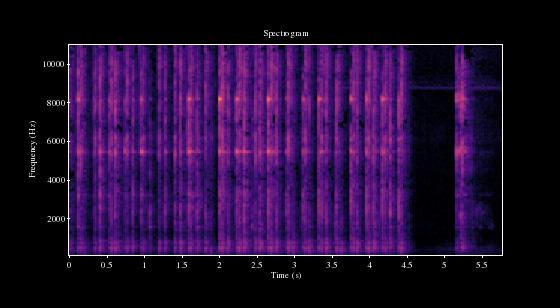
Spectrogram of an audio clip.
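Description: Metal fork clicking quickly against a glass bowl while stirring thick glue-and-liquid-detergent slime, about seven strokes a second. The stirring stops about four and a half seconds in, and one last click follows.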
